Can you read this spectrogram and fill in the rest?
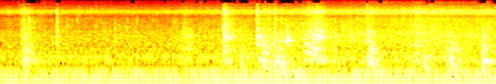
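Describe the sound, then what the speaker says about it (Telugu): Onions frying and sizzling in a pan, stirred with a utensil that scrapes and clinks against the metal in irregular bursts over a steady sizzle, close up, with no talking. "ఉల్లిపాయలు లైట్గా ఇలా కలర్ చేంజ్ అయ్యేదాకా కలుపుకోవాలండి"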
